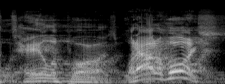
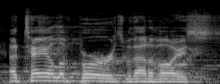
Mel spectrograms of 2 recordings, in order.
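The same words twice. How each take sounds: First: It is read in a put-on impression voice. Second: It is read in the speaker's ordinary voice.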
